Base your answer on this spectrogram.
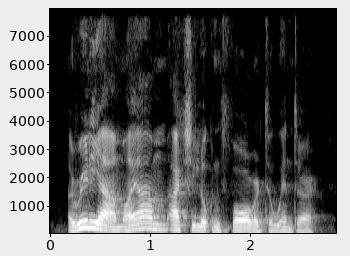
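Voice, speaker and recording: A man in a Dublin accent with a dark, mellow tone and very wide pitch swings. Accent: Dublin Irish. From Ireland, Swords, County Dublin. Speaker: podcaster and YouTuber. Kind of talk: casual solo chat. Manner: animated, laughing often.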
